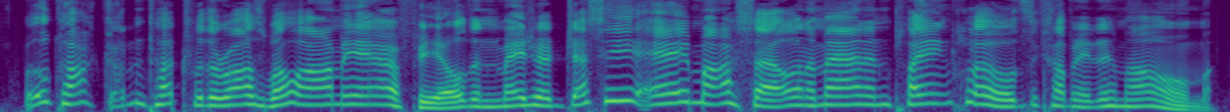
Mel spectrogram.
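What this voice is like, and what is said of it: Put-on transatlantic accent. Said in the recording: “really tempting to read all this newspaper article quotes in transatlantic accent”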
